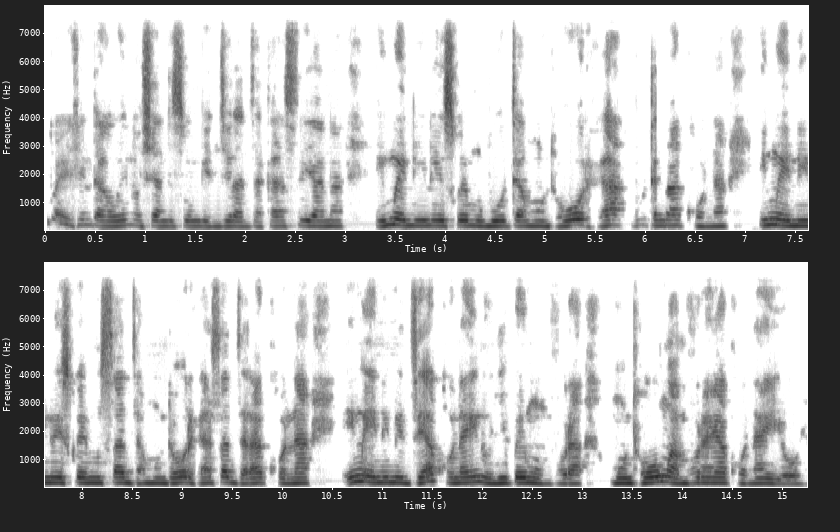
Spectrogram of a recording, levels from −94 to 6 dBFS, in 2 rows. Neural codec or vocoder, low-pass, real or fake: none; 7.2 kHz; real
